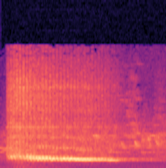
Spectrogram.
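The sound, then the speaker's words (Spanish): A serere curanchero bird perched at a window gives one drawn-out, slightly falling call lasting about a second. It is fairly loud, over a faint rumbling background, with no voices. “Ese es el serere curanchero del que les había hablado.”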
